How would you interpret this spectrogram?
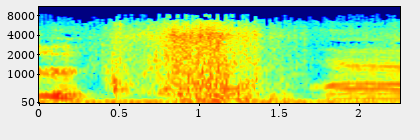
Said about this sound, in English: Fine place to leave a custard pie. Oh, dear me. All over me widow's shoes.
